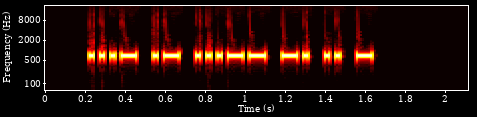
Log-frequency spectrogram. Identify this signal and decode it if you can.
Morse code, heard as a keyed tone, about 45 wpm, 700 Hz. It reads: VA3NIT
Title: DXCC-100 Call Signs - 6 Characters - Repeated 2x - 45wpm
